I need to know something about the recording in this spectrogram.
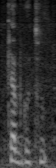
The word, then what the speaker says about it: Capbreton: Apparemment il faut dire Capbreton sans prononcer le P.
